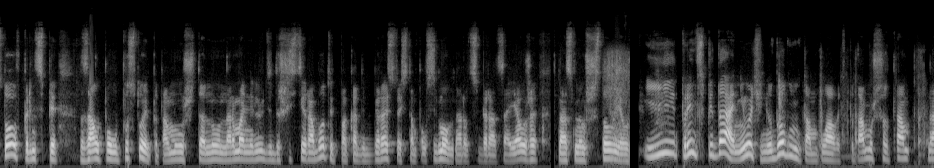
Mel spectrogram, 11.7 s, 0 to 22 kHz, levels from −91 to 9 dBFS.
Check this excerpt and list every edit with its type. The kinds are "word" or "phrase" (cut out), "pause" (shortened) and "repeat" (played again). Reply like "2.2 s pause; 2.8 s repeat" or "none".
5.7 s word; 6.9 s pause; 8.5 s word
